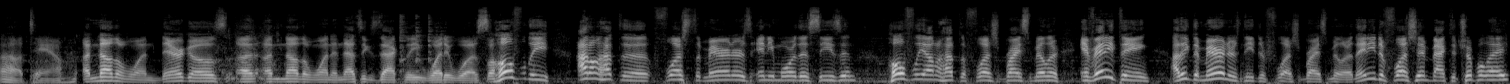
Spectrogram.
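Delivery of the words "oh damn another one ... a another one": ordinary talk, nothing marked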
